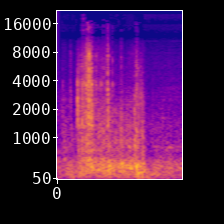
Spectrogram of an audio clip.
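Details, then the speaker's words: 2005 Toyota Sienna power sliding door, passenger side panel removed: actuator motor whirs about half a second then a soft click as the latch releases; normal unlatch actuator. "Alright, so I've taken apart the passenger side here to see what happens when I open the door, and it looks like this motor back here triggers this to come back, and that unlatches the door"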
